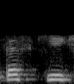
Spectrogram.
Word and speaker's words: Pasquier: Je suis Madame Pasquier Christiane, bâtiment arrivée à Léon-Richapelle.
